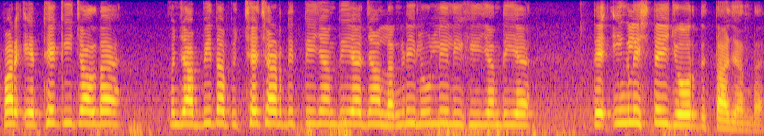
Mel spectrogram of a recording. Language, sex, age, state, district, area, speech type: Punjabi, female, 45-60, Punjab, Bathinda, urban, spontaneous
